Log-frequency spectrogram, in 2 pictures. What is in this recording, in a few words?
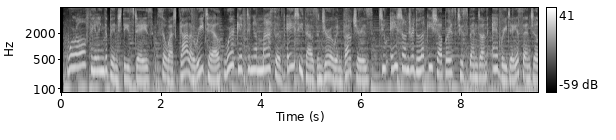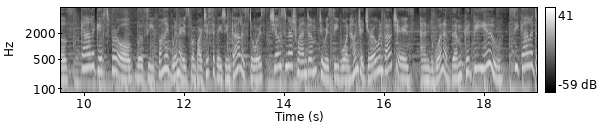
Female Vo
